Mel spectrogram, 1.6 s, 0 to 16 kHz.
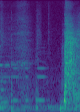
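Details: One loud explosive sneeze near the end, set off by a nasal swab during a Covid-19 nasal swab test, after faint background sounds and a tone.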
